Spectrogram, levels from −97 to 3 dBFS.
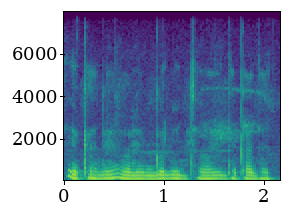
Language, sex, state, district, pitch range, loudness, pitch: Bengali, male, Assam, Hailakandi, 145-155 Hz, -17 LUFS, 150 Hz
